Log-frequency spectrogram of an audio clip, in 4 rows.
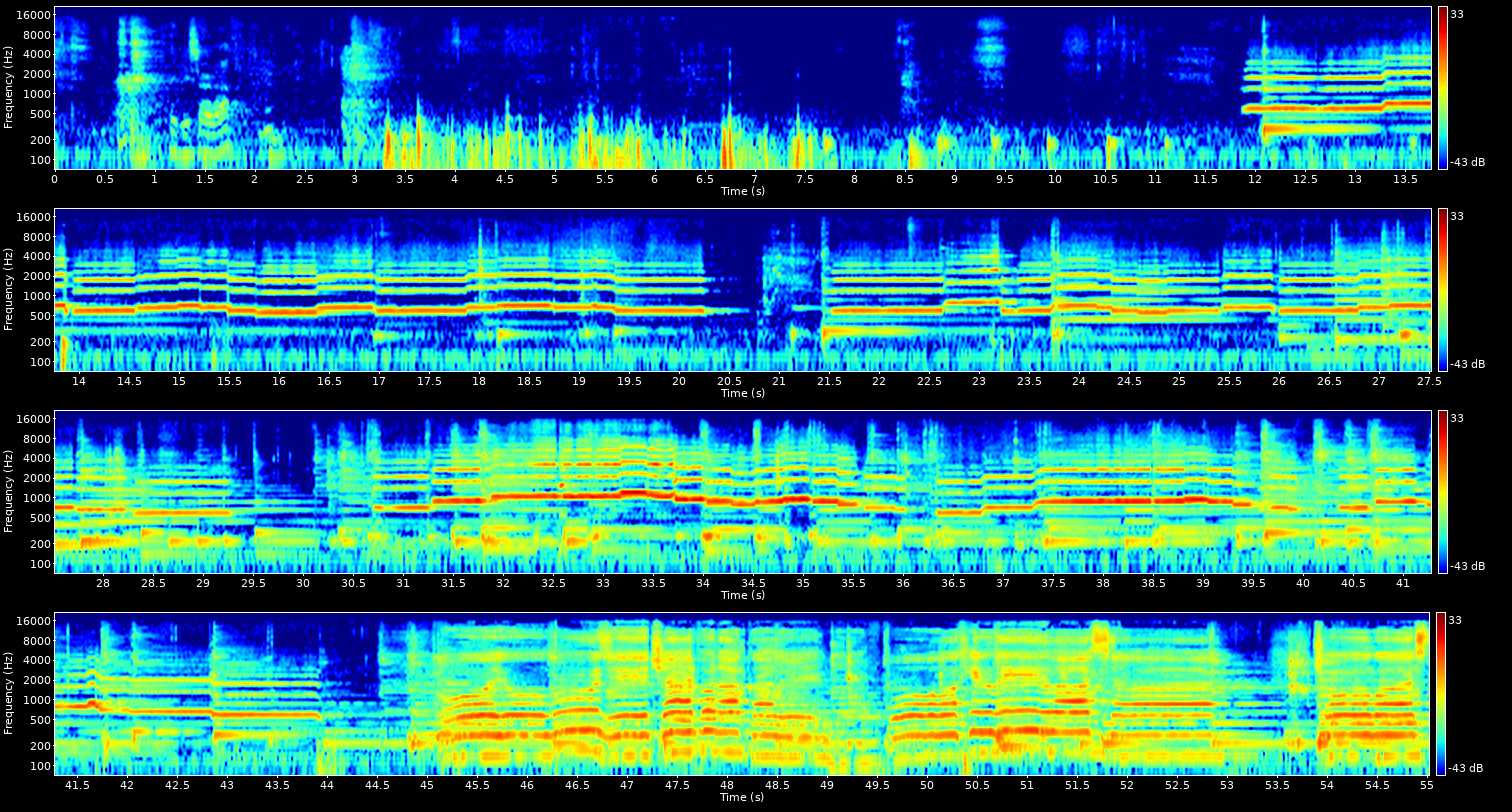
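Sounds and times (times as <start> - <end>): acoustic folk song performance: 7.7 - 55.0.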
